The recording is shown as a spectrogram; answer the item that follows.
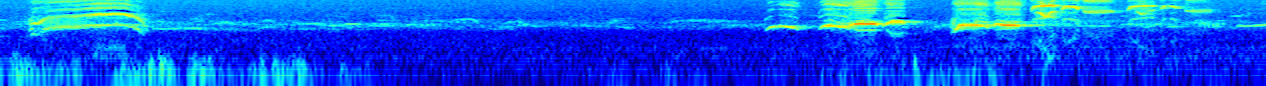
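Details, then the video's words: Blackbird morning song opening with a loud, high slurred note, a lull of soft distant twitters, then a mellow rolling warble mixed with thin squeaky notes. "Morgensang - Solsort - Blackbird"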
